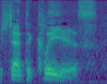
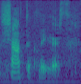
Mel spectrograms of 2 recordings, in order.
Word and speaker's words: Chanticleers: Them Chanticleers. Did I say it right? Yeah. Not Chanticleers. The Chanticleers. Chanticleers. Damn. My bad. I was close though. I got the clears right.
